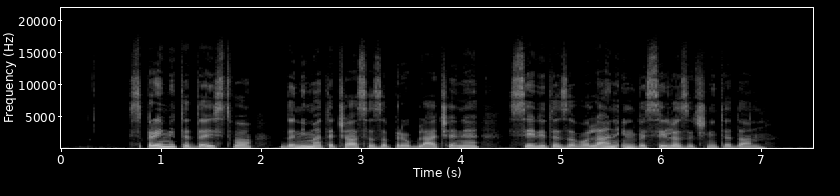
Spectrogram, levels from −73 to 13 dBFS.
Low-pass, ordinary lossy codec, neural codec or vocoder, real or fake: 19.8 kHz; none; none; real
